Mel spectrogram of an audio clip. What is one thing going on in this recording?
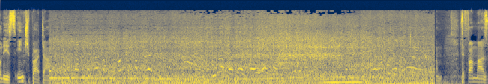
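A crowd shouts and clamours outdoors.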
